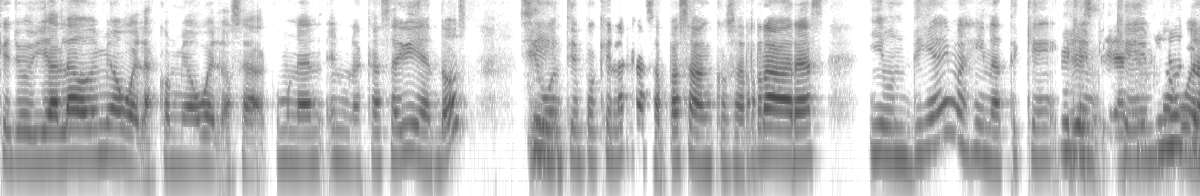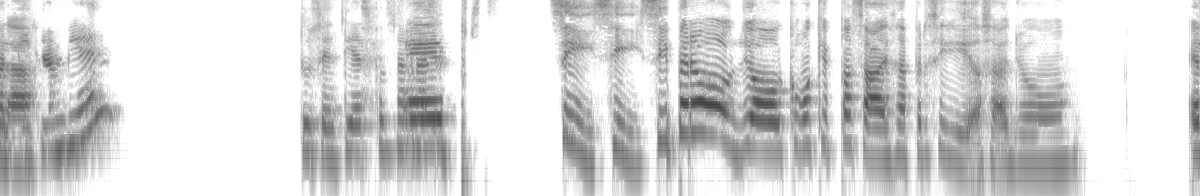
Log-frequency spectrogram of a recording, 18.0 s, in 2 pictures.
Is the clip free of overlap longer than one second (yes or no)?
no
